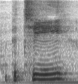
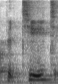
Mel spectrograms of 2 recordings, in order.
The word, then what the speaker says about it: petit: side here you've got spark peti uh 164 or petite if you want to pronounce it Americanized uh you got spark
